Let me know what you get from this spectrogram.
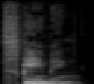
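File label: "scheming", British English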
